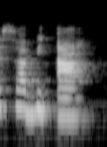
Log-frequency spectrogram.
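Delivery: "sabiá" with a separated, stressed final Á. Shown as a demonstration. Teacher showing where the accent falls, "sabiá" stressed on Á. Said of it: "o acento é no A".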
